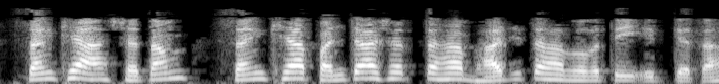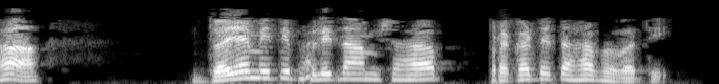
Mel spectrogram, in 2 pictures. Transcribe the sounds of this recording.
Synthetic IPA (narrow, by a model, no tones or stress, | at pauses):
sɐŋkʰjaːʃɐt̪ɐmsɐŋkʰjaːpɐɲt͡ʃaːʃɐt̪ːɐɦɐ̆bʱaːd͡ʒit̪ɐɦɐ̆bʱɐʋɐt̪iʔːt̪jɐt̪ɐɦɐ | d̪ʋɐjɐmit̪ipʰɐlit̪aːmʃɐɦɐ̆ | pɾɐkɐʈit̪ɐɦɐ̆bʱɐʋɐt̪ḭ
